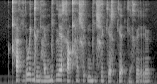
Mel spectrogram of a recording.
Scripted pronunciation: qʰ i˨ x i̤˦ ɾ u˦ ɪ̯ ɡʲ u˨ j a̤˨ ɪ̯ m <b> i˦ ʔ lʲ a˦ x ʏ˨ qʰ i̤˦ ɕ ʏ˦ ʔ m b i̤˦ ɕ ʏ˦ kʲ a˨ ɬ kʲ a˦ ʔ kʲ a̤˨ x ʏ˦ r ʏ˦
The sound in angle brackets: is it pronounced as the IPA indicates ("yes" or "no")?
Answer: yes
